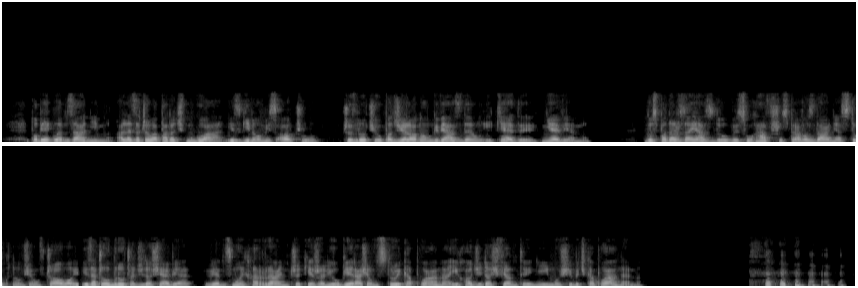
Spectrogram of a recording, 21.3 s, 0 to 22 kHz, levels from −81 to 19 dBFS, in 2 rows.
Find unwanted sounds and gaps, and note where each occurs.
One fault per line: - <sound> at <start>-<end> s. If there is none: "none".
- laugh at 20.0-21.2 s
